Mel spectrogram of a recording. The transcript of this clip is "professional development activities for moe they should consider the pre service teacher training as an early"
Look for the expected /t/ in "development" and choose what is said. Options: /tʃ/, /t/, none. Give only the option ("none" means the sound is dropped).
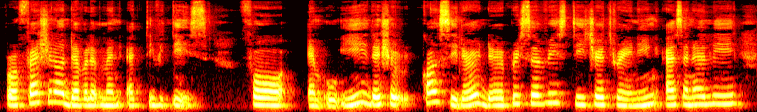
/t/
